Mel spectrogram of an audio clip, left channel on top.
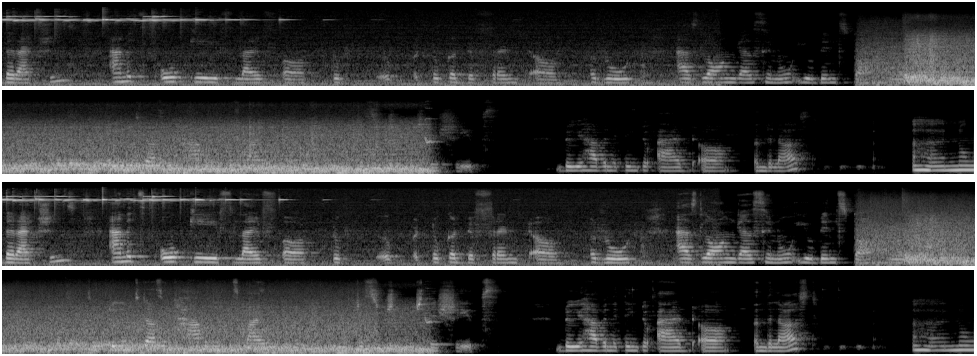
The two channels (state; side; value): normal; both; correlation 0.29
